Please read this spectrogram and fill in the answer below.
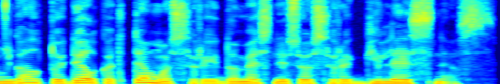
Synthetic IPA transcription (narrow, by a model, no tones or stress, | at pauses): ɡɐlˠt̪oːd̪ʲeːlˠkɐt̪t̪ʲæːmoːsiɾɐiːd̪oːmʲæːsʲnʲeːsjoːsiːɾɐɡʲɪlʲæːsʲnʲḛːs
